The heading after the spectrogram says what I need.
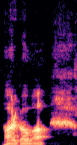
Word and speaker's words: Bhargava: vov with VA my the last a in my surname is silent Bava uh you'll find my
